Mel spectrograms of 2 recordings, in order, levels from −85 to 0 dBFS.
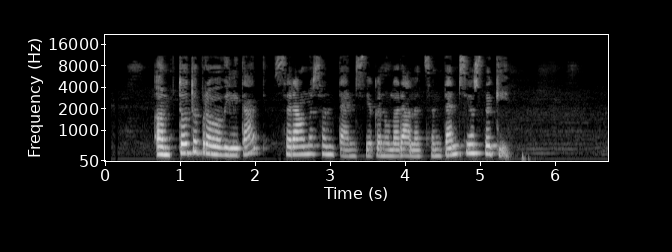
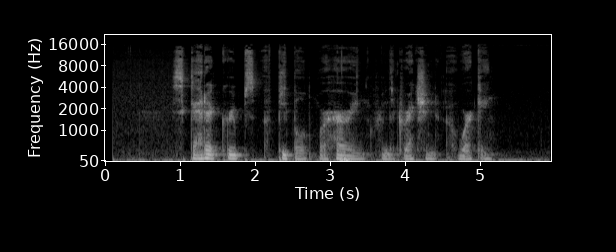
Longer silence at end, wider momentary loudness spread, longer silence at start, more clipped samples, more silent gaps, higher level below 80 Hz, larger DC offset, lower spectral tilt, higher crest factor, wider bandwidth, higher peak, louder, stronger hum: first, 1.35 s vs 0.05 s; second, 12 LU vs 23 LU; first, 0.65 s vs 0.1 s; neither; neither; second, -70 dBFS vs -46 dBFS; neither; about the same, -4.5 dB/octave vs -4.5 dB/octave; about the same, 22 dB vs 22 dB; second, 11.5 kHz vs 16 kHz; first, -2 dBFS vs -14 dBFS; first, -22 LUFS vs -35 LUFS; neither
